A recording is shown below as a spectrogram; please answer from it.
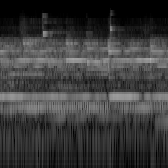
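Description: Live band music: violin and electric guitars holding long, steady notes.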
